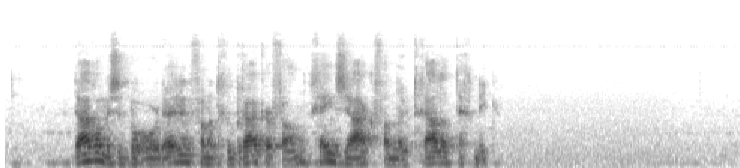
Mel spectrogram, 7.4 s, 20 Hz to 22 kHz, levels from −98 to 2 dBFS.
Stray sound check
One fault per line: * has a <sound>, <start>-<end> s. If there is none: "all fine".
all fine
